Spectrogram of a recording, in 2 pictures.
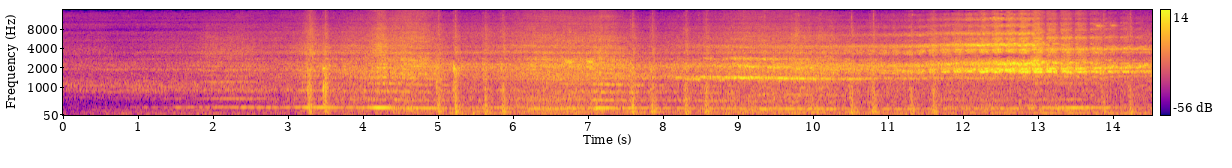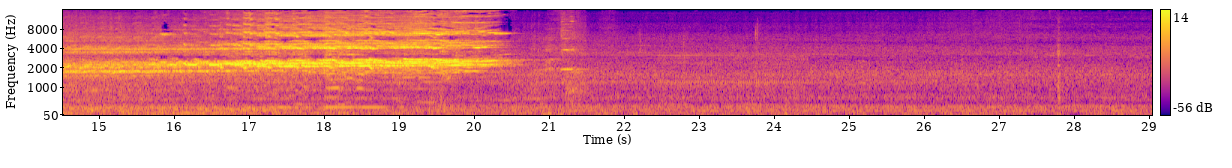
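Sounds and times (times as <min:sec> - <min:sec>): train rumble: 0:00.0 - 0:19.6
train brakes squealing: 0:08.2 - 0:21.6
train wheels clicking: 0:10.4 - 0:12.0.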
